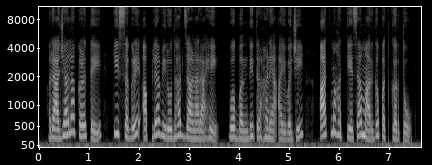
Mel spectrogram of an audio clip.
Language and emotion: Marathi, neutral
